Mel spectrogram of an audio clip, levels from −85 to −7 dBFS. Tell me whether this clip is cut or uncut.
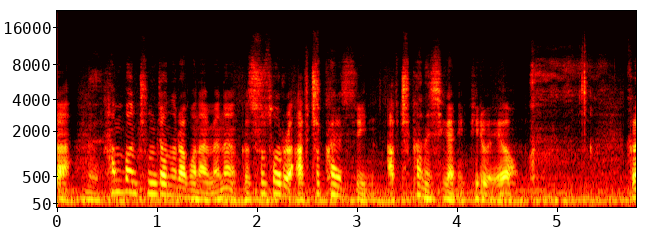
uncut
